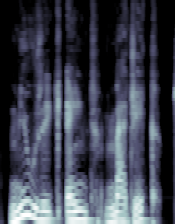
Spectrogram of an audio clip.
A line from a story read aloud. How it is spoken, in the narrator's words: said Ridcully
